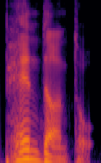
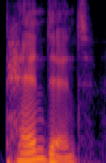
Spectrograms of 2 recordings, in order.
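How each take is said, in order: First: It is said with a thick Japanese accent. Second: It is said with an English accent. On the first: Listeners in Japan would understand it. The speaker calls it right. "embrace the real thickness of the accent" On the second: Listeners in Japan would not understand it. The speaker calls it wrong. "If you were to just pronounce it pendant, they wouldn't get it"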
